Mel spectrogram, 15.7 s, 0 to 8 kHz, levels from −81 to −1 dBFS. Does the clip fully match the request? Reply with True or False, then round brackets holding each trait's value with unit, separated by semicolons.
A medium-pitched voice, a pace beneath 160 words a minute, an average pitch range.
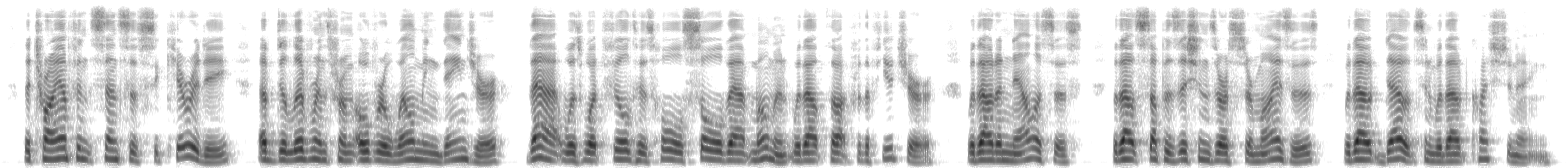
True (145 Hz; 135 wpm; 3.3 semitones)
